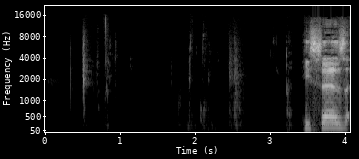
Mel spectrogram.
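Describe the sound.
A few quiet sips and wet mouth clicks spaced out over several seconds as someone drinks water, before a voice begins speaking loudly at the end.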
